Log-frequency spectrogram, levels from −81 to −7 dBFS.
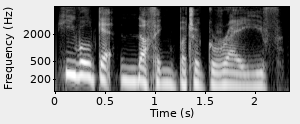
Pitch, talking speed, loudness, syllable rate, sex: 165 Hz, 180 wpm, -18 LUFS, 4.0 syllables/s, male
